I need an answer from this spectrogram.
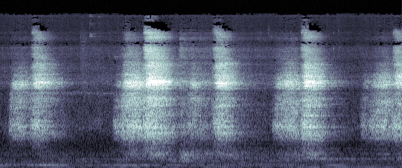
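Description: Horse snorting: a series of loud breathy snorts, about one every one and a half seconds, some coming in quick pairs.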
